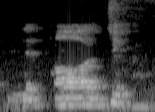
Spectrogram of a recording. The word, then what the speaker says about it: lethargic: lethargic, L-E-T-H, T and H both combine to pronounce th, T-H-A, lethar, R, lethar, Jic, G-I-C, C at the end we pronounce it K, lethargic.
